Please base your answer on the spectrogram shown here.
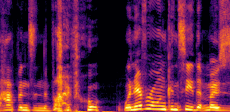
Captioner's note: Emma laughs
